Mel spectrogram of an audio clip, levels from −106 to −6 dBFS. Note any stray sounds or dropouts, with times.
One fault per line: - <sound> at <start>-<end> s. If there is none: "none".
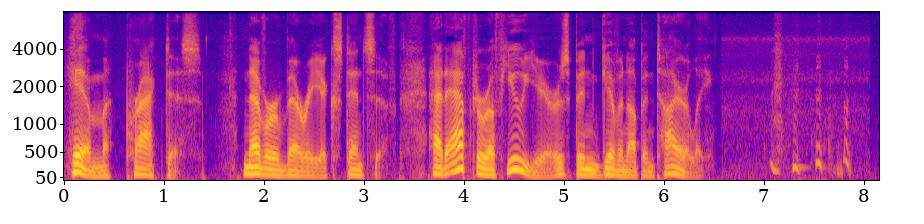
- laugh at 7.0-7.9 s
